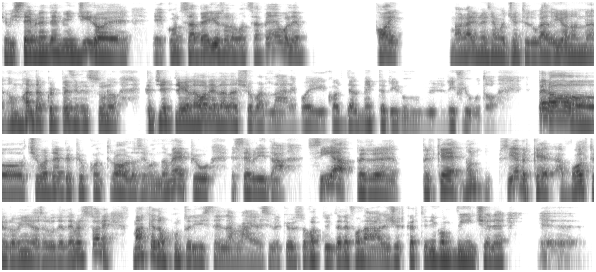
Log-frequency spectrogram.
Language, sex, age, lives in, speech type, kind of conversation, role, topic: Italian, male, 40-44, Italy, conversation, unstructured, none, Cosa ne pensi delle pubblicità ingannevoli sui prodotti alimentari?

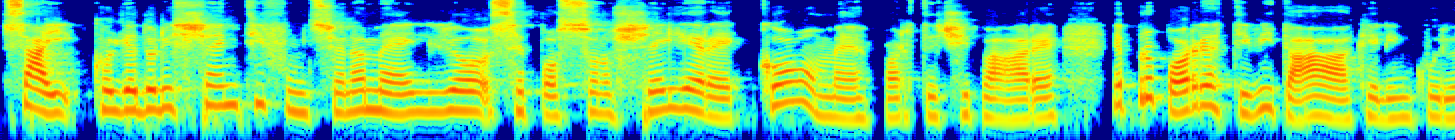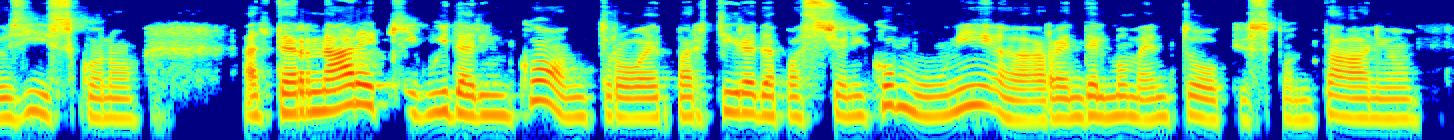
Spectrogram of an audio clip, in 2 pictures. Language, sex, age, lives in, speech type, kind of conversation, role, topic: Italian, female, 30-34, Italy, read, expert-assistant, expert, Cosa succederebbe, secondo te, se in una famiglia tutti dovessero scambiarsi i ruoli per una settimana (genitori che fanno i figli e viceversa)? Quali nuove comprensioni o difficoltà potrebbero emergere?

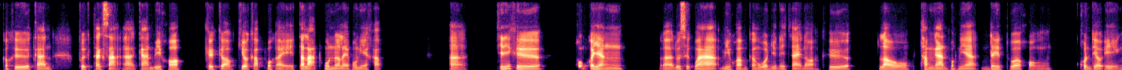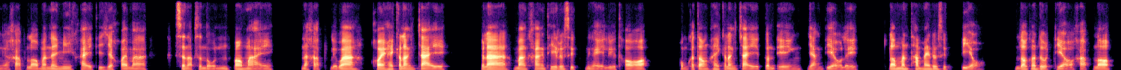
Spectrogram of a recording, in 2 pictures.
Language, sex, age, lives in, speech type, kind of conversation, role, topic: Thai, male, 25-29, Thailand, conversation, advice, user, จะทำอย่างไรดีหากคุณรู้สึกโดดเดี่ยวเพราะไม่มีใครสนับสนุนเป้าหมายของคุณ?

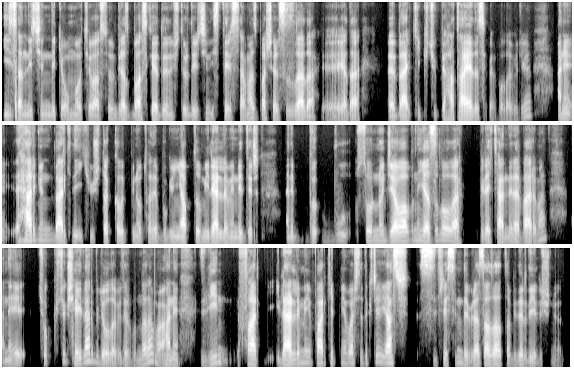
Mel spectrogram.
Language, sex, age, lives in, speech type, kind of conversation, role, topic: Turkish, male, 25-29, Netherlands, conversation, advice, advisor, Belirli bir yaşa gelince “başarmış olman” gerektiği beklentisi sende nasıl bir baskı yaratıyor?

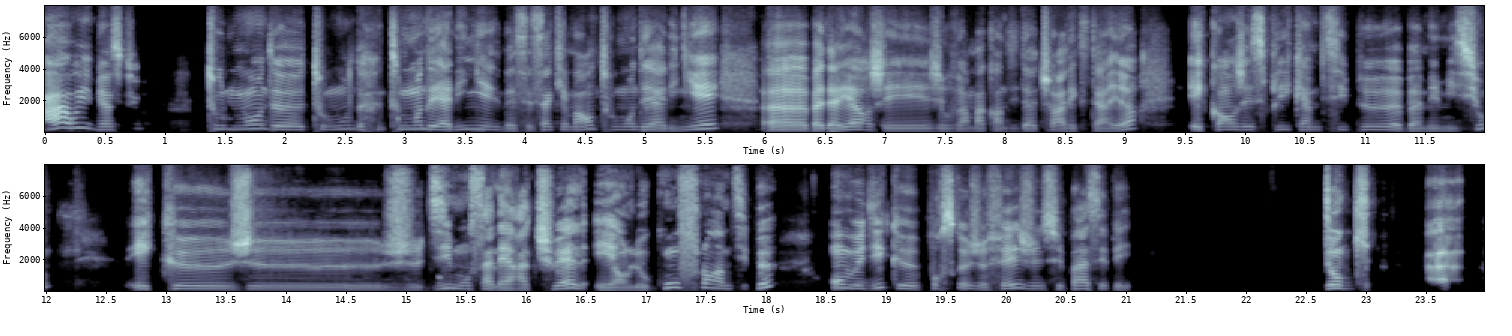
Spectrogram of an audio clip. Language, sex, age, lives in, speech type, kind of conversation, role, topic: French, female, 35-39, France, conversation, unstructured, none, Comment négocier un meilleur salaire sans avoir peur d’être rejeté ?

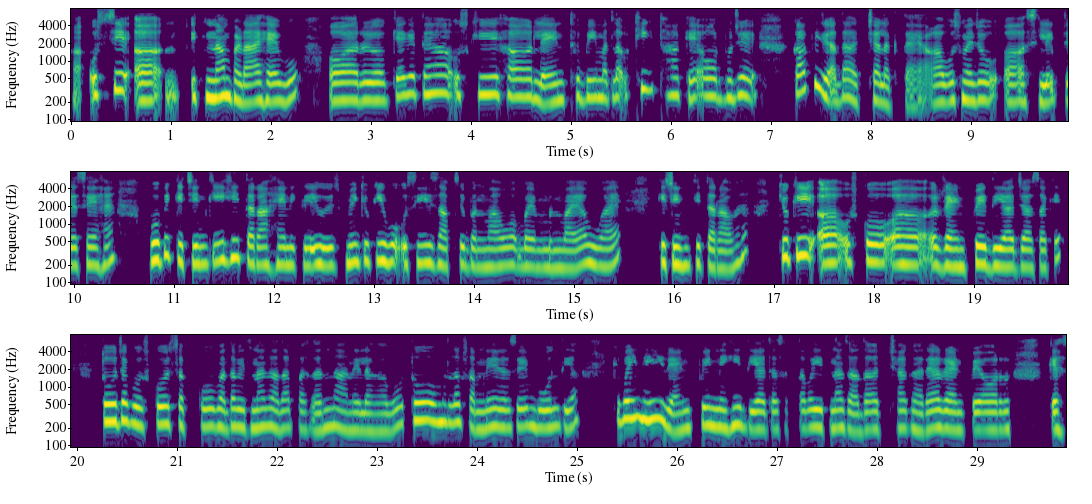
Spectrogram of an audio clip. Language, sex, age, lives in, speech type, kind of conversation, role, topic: Hindi, female, 20-24, India, conversation, podcast, guest, Tumhare ghar ka sabse sukoonbhara kona kaunsa hai, aur kyun?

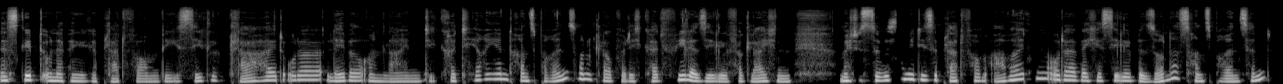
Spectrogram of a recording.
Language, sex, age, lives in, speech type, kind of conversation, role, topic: German, female, 50-54, Germany, read, expert-assistant, expert, Kann nachhaltige Landwirtschaft tatsächlich genug Lebensmittel für alle produzieren, wie oft behauptet wird?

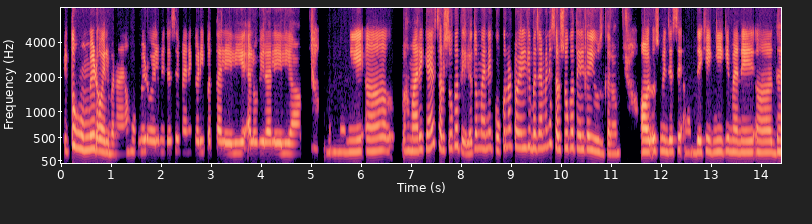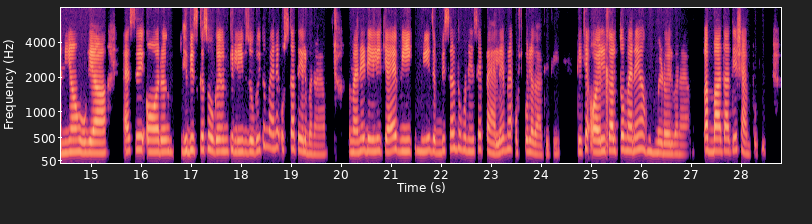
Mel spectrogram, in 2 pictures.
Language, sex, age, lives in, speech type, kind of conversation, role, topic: Hindi, female, 20-24, India, conversation, podcast, guest, Tumne apni pehli self-care habit kab start ki thi?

